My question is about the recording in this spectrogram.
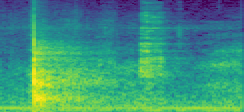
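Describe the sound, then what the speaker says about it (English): A knife cuts tomatoes on a board in a home kitchen: one sharp knock of the blade hitting the board, then a softer second tap, over a steady low hum. "I'm going to cut the tomatoes"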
